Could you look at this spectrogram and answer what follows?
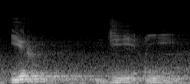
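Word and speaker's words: ارجعي: Firaun Fir tipis Firaun tapi kalau irjii di sini dibacanya takhim tebal Kenapa karena kasrah di sini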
